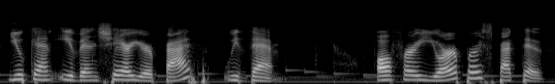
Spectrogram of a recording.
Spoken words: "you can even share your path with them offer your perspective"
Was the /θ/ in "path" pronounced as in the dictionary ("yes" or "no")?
yes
